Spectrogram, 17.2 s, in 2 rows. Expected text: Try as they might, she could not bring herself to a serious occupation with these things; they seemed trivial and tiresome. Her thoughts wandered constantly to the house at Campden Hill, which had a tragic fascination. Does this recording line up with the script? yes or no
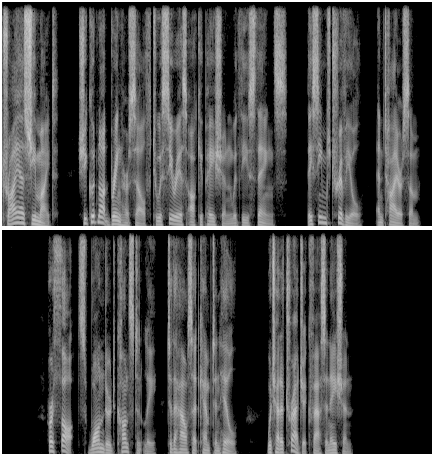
no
